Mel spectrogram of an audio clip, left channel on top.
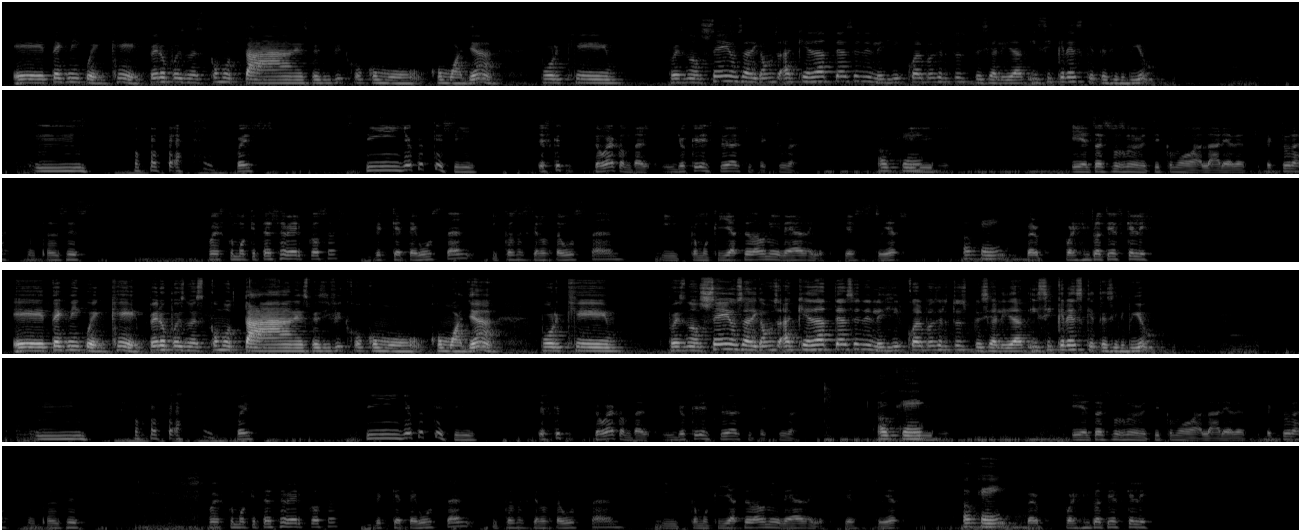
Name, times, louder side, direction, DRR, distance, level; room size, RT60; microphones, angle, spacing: voice 1, 0.1-6.2 6.7-11.6 21.7-22.2 27.8-27.9 35.5-36.1, right 7 dB, 75° right, 0.3 m, -35 dB
voice 2, 13.2-13.9 14.3-15.7 16.4-17.7 18.3-20.9 22.0-22.5 23.7-26.9 28.0-32.2 32.5-35.0 36.2-37.5, left 2 dB, 85° left, 5.2 m, -48 dB
head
